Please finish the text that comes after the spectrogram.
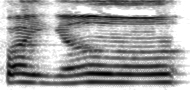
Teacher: इख्फा में आवाज थोड़ी नाक में जाती है, थोड़ी बाहर रहती है और गुन्ना भी होता है लेकिन छोटा गुन्ना होता है, बड़े से छोटा दूसरे दर्जे का। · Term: इख्फा हकीकी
